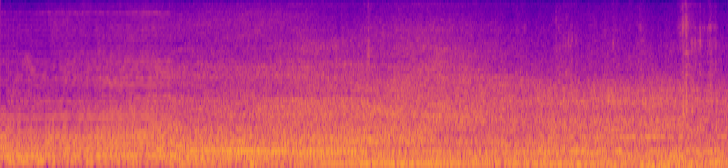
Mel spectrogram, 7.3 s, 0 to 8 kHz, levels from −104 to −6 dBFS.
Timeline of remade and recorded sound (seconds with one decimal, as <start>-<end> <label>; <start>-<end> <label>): 0.0-1.7 remade; 1.7-7.3 recorded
